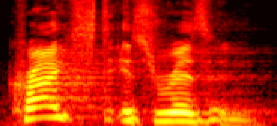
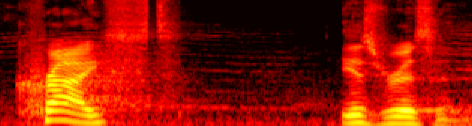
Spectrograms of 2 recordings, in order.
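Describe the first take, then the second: First: Slow, deliberate call for a response; preacher leading the church in the Easter call, slow and proclaiming; Easter call to congregation. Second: Said in the usual way. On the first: Shown as a demonstration. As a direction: proclaim it slowly and wait for the answer. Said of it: "Let's try that". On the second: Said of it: "That's how we would say it".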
